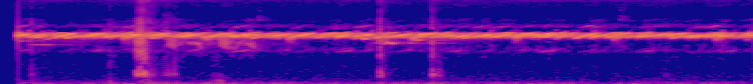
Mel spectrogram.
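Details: Crickets in a relaxing night-time recording: a steady, high, unbroken shrill trill holds throughout, with a few brief sharp clicks near the first and third seconds.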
